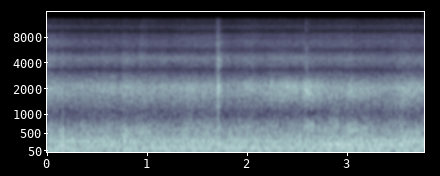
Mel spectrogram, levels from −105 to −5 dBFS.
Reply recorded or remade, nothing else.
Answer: recorded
